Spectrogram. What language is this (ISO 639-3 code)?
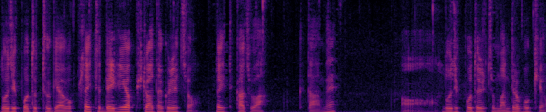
kor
